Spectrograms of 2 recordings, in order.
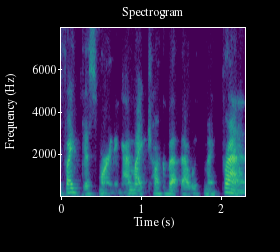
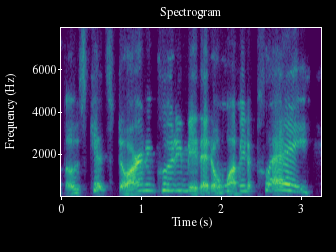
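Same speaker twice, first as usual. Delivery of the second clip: high, lightly voiced sad little boy; a hint of a hurt small boy complaining; 9 semitones higher, 3 dB louder than usual. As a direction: play the left-out kid, higher. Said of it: "this little boy came over and said".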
